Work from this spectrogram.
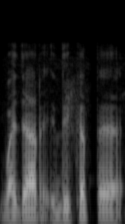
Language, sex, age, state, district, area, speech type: Santali, male, 30-45, Jharkhand, Pakur, rural, spontaneous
